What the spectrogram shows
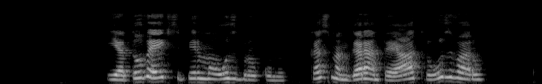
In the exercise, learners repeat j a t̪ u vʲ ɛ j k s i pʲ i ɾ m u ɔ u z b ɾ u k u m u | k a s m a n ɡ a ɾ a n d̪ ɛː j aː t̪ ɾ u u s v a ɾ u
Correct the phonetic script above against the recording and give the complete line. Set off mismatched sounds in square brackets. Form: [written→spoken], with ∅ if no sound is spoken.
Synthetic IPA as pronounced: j a t̪ u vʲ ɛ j k s i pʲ i ɾ m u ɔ u z b ɾ u k u m u | k a s m a n ɡ a ɾ a n [d̪→t̪] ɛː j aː t̪ ɾ u u [s→z] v a ɾ u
